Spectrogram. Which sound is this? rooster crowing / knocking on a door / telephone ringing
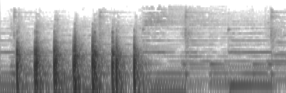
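knocking on a door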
